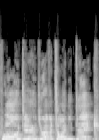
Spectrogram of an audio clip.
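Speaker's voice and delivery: very high, squeaky surfer dude voice. Trying out a line for characters, giving them a surfer dude voice. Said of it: "made them sound like surfer guys".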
